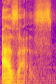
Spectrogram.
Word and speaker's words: Asad: So, you might want to know why they sing Asad when it's pronounced Asad.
